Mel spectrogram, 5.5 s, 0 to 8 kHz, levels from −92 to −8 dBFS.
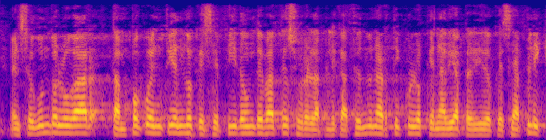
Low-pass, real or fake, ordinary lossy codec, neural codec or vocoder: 7.2 kHz; fake; none; codec, 16 kHz, 8 kbps, FreqCodec, smaller model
